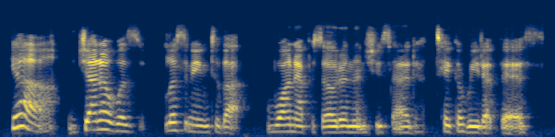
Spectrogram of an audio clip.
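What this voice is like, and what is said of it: Husky, sick-sounding voice. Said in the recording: “I have a very new sexy voice today ... When she gets sick and then she calls her sexy voice”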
